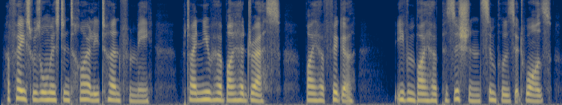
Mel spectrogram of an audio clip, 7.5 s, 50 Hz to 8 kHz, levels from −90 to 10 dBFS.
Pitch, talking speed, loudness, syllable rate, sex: 190 Hz, 200 wpm, -18 LUFS, 6.0 syllables/s, female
